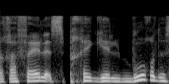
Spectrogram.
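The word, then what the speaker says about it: Rafael Spregelburd: Alors est-ce que je prononce bien déjà, est-ce que c'est bien Raphaël Spregelburd, c'est ça ? – Oui, tout à fait.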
